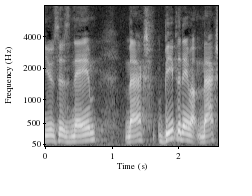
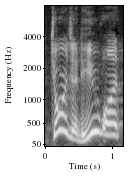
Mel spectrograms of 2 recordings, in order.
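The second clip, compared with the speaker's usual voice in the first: high, hammed-up Santa offer; imitating Santa; 13 semitones higher than usual. Uncle as Santa asks about her present, pitched high and playful. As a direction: sing out the question to a child. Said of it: "he'd be a perfect Santa voice".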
